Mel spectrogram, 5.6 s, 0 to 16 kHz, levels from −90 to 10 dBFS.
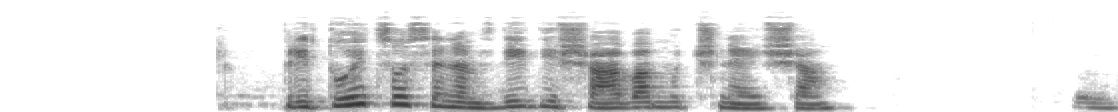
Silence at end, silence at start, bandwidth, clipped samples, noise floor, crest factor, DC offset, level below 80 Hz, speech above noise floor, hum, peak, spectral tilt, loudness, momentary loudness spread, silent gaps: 0 s; 1.4 s; 9.2 kHz; under 0.1%; under -90 dBFS; 20 dB; under 0.1%; -68 dBFS; over 69 dB; none; -4 dBFS; -5.5 dB/octave; -22 LUFS; 10 LU; 5.21-5.25 s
